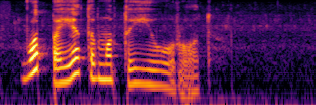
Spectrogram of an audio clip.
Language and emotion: Russian, neutral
